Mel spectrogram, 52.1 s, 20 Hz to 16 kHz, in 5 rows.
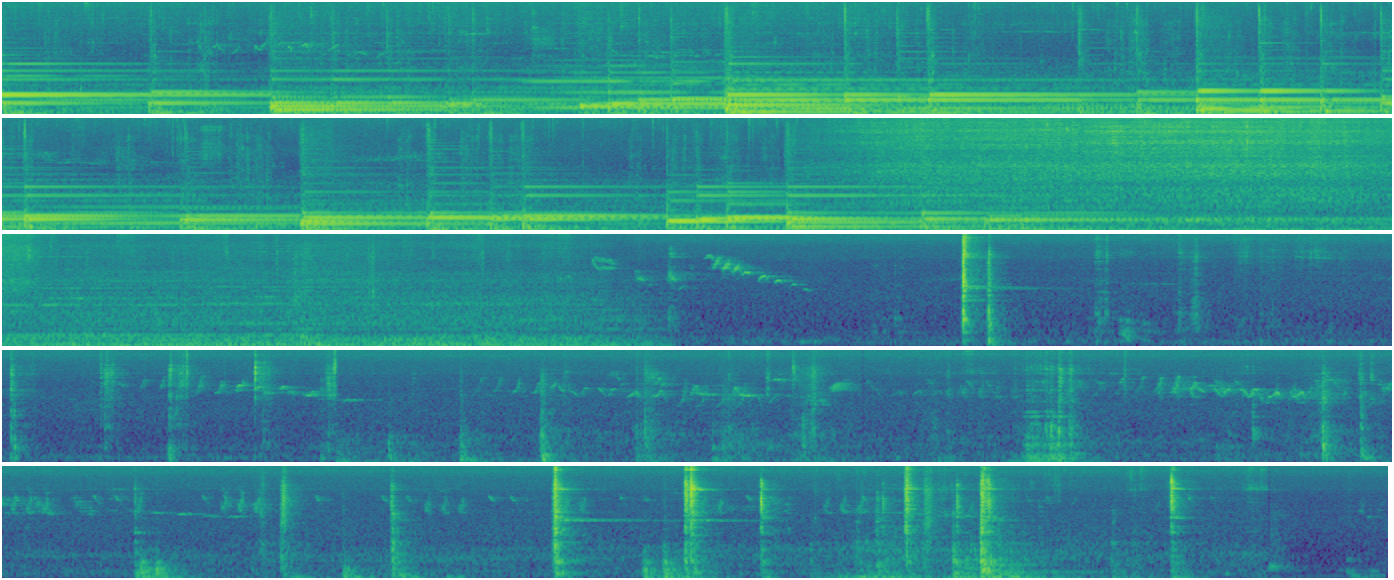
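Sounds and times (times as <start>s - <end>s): dull thumps: 0.0s - 25.8s
small birds chirping: 0.0s - 27.0s, 31.2s - 51.2s.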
